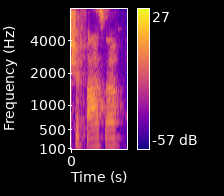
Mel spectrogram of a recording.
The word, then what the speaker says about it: Shifaza: It's pronounced Shifaza, like a Sorry. chef. As Aza.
